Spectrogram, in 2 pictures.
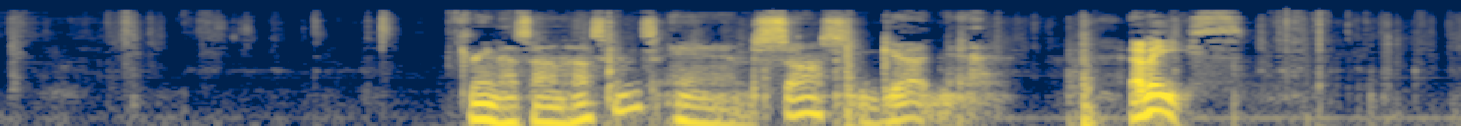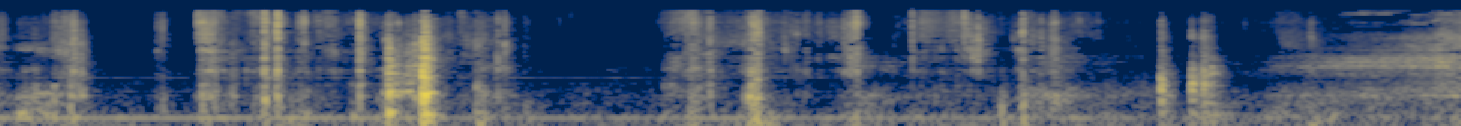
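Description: Trading cards slide and tap against each other as hands sort through them.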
